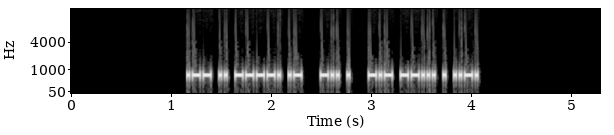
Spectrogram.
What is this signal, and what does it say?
Morse code, heard as a keyed tone, about 47 wpm, 700 Hz. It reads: WI9A DE K7EF
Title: USA Callsign DE Callsign 45wpm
